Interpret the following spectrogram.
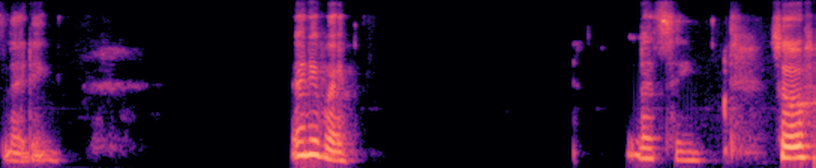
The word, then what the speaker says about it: leading: the default each font has a default optimal letting yeah and I know it's weird that to theme but it's not pronounced bleeding but it comes from the old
